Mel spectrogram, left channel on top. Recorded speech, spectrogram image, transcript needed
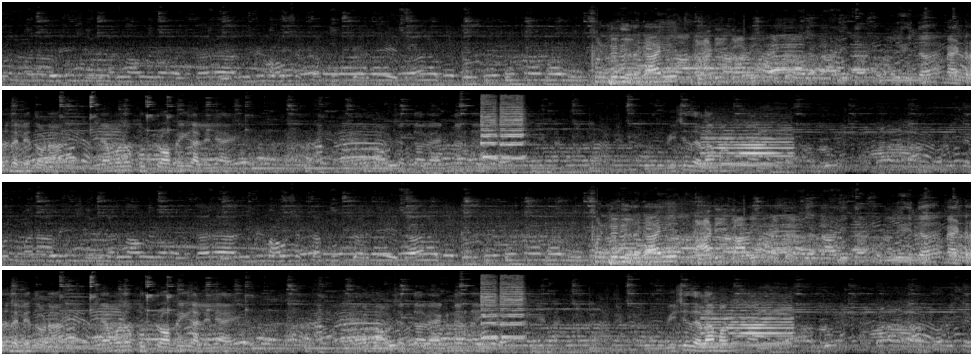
तुम्हाला आम्ही शेअर करत आहोत. तर तुम्ही पाहू शकता खूप गर्दी आहे इथं. गाडी तर इथं मॅटर झाले थोडा, त्यामुळं खूप ट्रॉफिक झालेली आहे. तुम्ही पाहू शकता वॅगनर नाही विषय झाला म्हणून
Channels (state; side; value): normal; both; correlation 0.71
